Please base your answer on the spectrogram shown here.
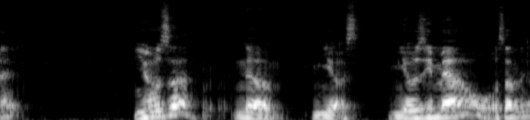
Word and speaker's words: Mjøsa: Mjosa?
